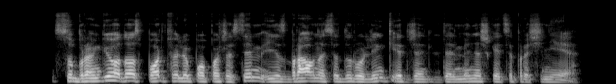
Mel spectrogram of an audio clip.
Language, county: Lithuanian, Kaunas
